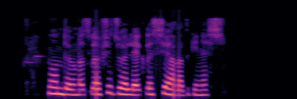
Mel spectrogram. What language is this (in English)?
Georgian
